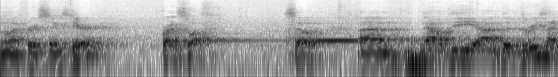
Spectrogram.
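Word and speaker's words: Wrocław: city sounds like Wroclaw or it should be pronounced Wroclaw right but I've learnt that it's one of my first things here bread swap so now the reason I bring that up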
